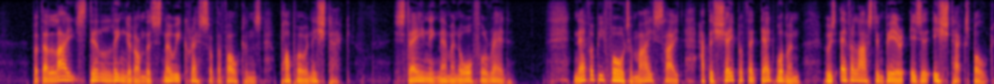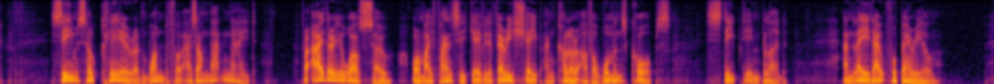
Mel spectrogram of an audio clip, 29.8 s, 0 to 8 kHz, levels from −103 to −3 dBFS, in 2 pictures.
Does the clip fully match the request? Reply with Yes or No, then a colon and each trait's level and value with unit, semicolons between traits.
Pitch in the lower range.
Yes: low, 100 Hz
